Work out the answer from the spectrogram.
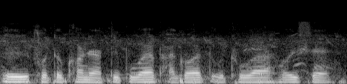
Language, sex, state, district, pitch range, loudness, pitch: Assamese, male, Assam, Sonitpur, 105-110 Hz, -16 LUFS, 105 Hz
